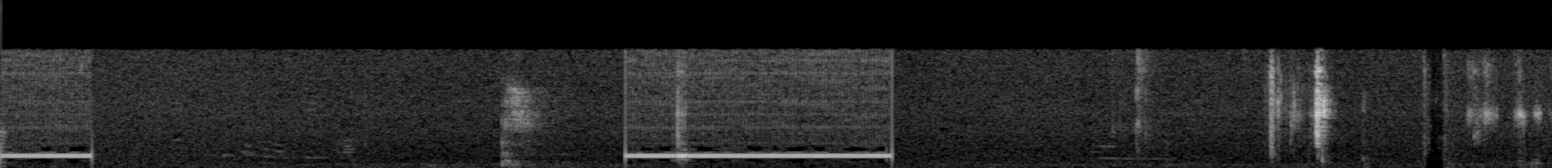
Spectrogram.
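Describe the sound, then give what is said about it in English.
A telephone ringback tone plays while a call waits to be answered: two long, steady mid-pitched tones separated by silence, followed by faint scattered noises and a voice. “come on, answer the phone.”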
